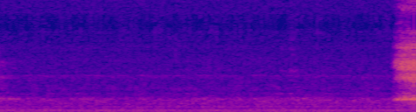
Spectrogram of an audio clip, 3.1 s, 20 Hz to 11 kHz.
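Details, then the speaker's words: ConTech CT56 56-inch industrial ceiling fan dated 1993, rated 76 W, run at about medium on a generic dial control: low hoot-like drone with a sharper squealing rise near the end from badly worn motor bearings. "so right about now you can actually hear the bearings in the fan the bearings on this fan are pretty bad"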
